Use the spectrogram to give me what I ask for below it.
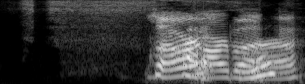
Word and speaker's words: Sarper: Sarpa.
